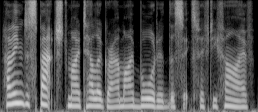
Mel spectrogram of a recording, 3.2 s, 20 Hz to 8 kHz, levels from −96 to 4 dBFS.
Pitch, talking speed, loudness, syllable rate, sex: 190 Hz, 185 wpm, -21 LUFS, 5.6 syllables/s, female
